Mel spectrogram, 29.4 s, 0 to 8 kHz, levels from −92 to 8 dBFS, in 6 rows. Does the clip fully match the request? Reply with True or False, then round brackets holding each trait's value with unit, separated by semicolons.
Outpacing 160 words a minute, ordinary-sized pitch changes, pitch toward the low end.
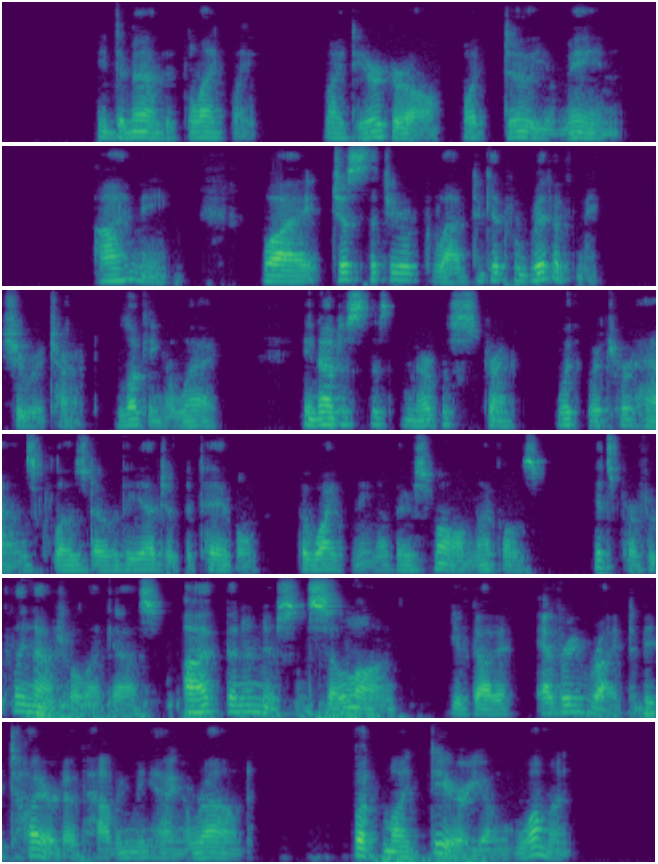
False (155 wpm; 3.9 semitones; 110 Hz)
